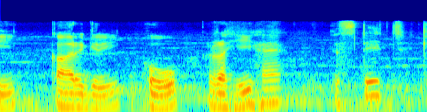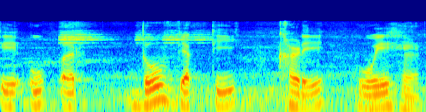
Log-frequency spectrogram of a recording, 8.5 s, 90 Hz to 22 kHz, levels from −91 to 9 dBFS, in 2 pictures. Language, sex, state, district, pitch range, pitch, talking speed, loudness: Hindi, male, Uttar Pradesh, Hamirpur, 115-145 Hz, 130 Hz, 90 wpm, -20 LUFS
